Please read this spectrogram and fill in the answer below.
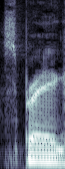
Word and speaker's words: Sprague: 50 volt sprog atoms sprague atoms rhymes with vague oil not because they're superior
